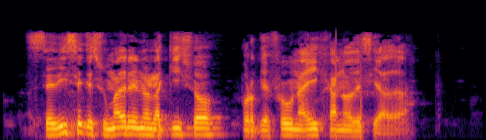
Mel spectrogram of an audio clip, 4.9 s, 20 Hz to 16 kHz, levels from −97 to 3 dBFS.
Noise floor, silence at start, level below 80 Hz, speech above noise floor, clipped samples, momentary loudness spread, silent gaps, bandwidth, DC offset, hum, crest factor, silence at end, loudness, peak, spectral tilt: -68 dBFS; 0.3 s; -52 dBFS; 52 dB; under 0.1%; 11 LU; none; 7.8 kHz; under 0.1%; none; 16 dB; 0.75 s; -16 LUFS; -2 dBFS; -5 dB/octave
